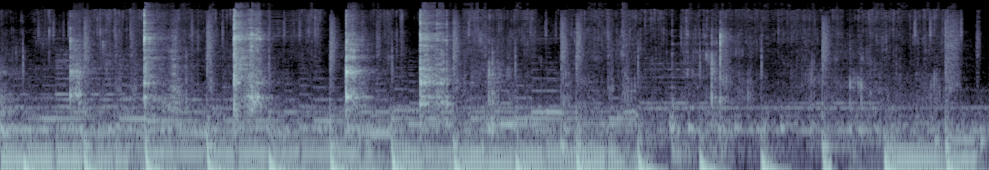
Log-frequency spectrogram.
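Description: A spoon scrapes and stirs a thick, sticky poppy seed filling in a bowl, producing repeated wet squishing strokes in an uneven rhythm, close up.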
